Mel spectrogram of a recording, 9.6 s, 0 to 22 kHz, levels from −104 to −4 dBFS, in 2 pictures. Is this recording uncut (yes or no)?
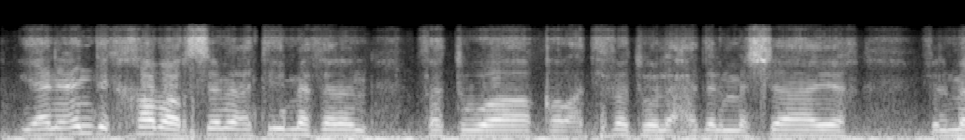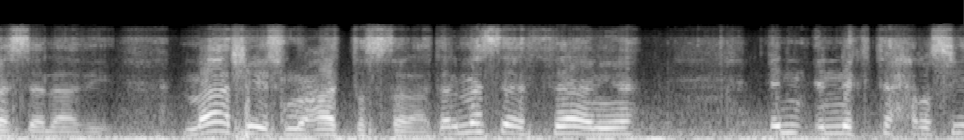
no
